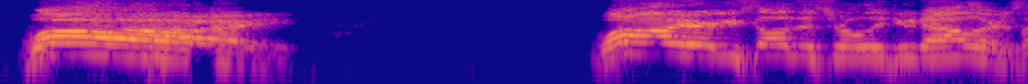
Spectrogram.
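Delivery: hammed-up pleading holler; mock customer outcry. Imagined buyer demanding answers from the seller, mock outcry. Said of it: "you're gonna be like".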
